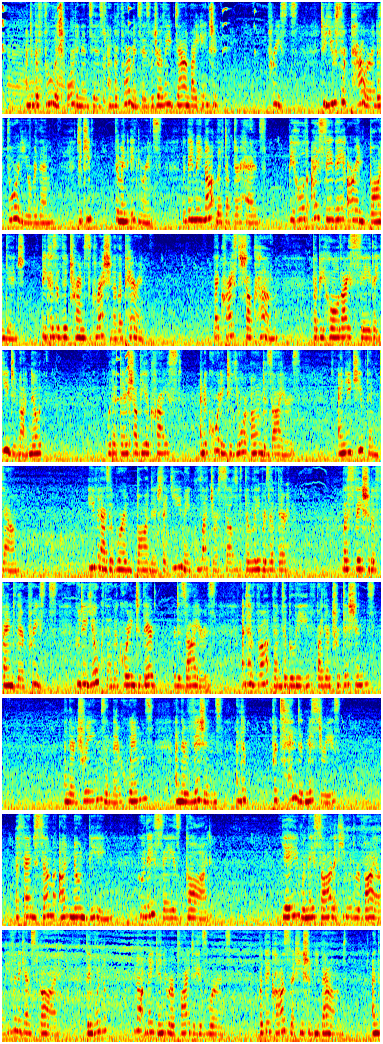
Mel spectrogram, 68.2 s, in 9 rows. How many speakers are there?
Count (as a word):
one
